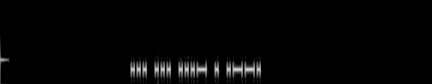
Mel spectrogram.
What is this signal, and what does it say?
Morse code, heard as a keyed tone, about 42 wpm, 700 Hz. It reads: SSVEP
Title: Code Groups - 5 Letters - 40wpm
